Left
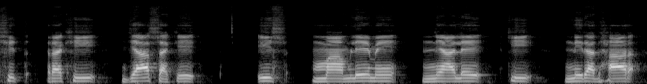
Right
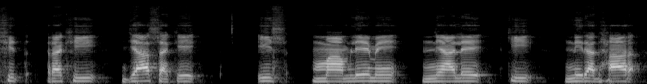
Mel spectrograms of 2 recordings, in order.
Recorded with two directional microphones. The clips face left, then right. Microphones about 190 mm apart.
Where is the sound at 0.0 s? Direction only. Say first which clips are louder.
Left 5 dB; 45° left (ahead or behind).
